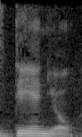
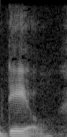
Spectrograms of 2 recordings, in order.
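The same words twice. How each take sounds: First: Said in the usual way. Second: "Dale" for Daniel, middle swallowed; Daniel shortened to a quick "Dale"; Daniel run together. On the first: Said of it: "I'm calling him Daniel". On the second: Shown as a demonstration. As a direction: squash Daniel into one syllable, "Dale". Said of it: "'cause I say it so fast".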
